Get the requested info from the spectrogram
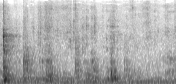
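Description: A sharp metal knock, then lighter clicks and rubbing of metal parts being handled as the engine's motor mount is worked into position.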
